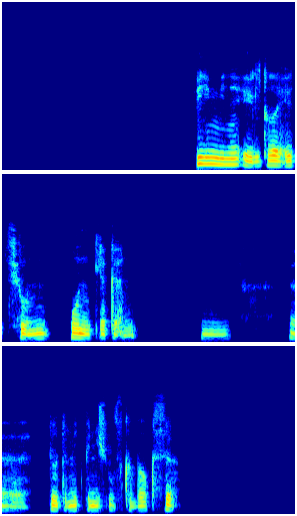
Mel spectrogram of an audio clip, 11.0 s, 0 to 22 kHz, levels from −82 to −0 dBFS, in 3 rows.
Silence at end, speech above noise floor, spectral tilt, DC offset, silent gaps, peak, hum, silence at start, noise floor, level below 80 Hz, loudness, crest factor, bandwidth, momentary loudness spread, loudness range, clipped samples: 1.5 s; over 60 dB; -9 dB/octave; under 0.1%; 4.29-4.50 s, 5.37-6.01 s, 6.09-6.14 s, 6.54-6.62 s, 7.08-7.24 s, 7.71-7.91 s; -12 dBFS; none; 2.45 s; under -90 dBFS; -76 dBFS; -32 LUFS; 20 dB; 6.6 kHz; 16 LU; 10 LU; under 0.1%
